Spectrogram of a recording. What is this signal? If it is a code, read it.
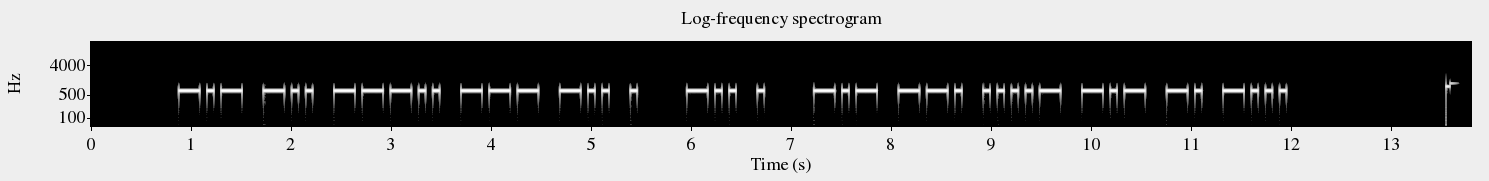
Morse code, heard as a keyed tone, about 17 wpm, 700 Hz. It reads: KD8ODE DE KG4KNB
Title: USA Callsign DE Callsign - 6 Characters - 17wpm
